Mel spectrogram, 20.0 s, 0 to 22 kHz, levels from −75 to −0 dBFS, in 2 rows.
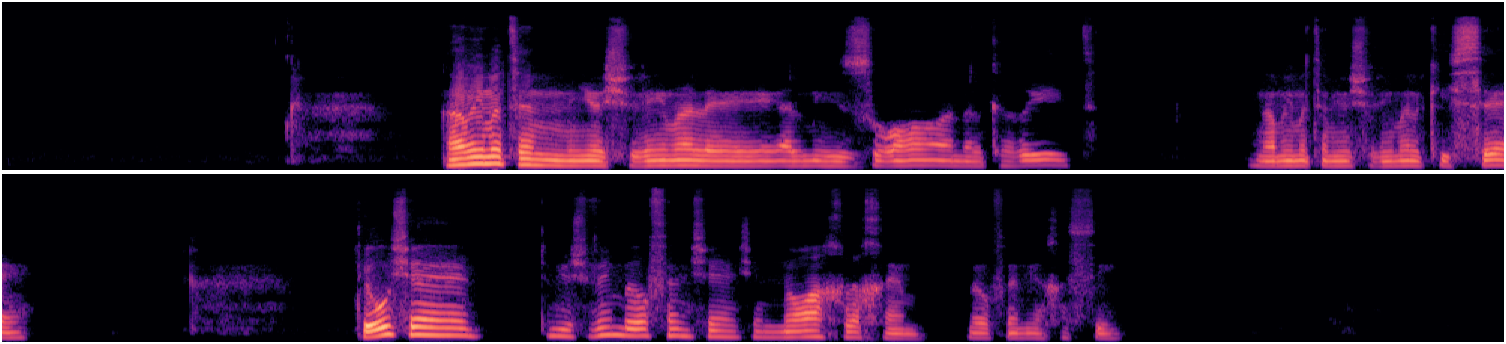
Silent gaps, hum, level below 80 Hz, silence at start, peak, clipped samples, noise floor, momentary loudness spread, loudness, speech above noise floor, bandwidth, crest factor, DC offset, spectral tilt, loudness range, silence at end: none; none; -74 dBFS; 1.9 s; -2 dBFS; under 0.1%; -74 dBFS; 20 LU; -22 LUFS; 53 dB; 15.5 kHz; 22 dB; under 0.1%; -6 dB/octave; 10 LU; 2.6 s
